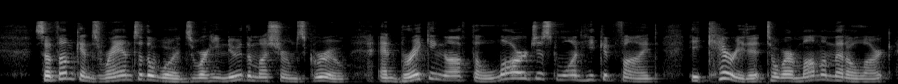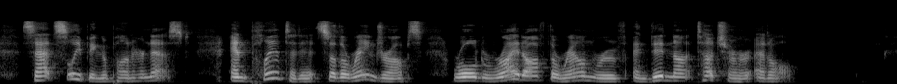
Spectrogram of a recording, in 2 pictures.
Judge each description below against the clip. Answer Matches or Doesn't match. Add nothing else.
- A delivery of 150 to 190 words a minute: Matches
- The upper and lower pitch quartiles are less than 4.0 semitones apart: Doesn't match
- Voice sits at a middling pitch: Matches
